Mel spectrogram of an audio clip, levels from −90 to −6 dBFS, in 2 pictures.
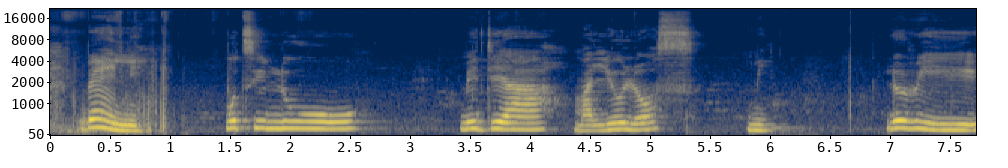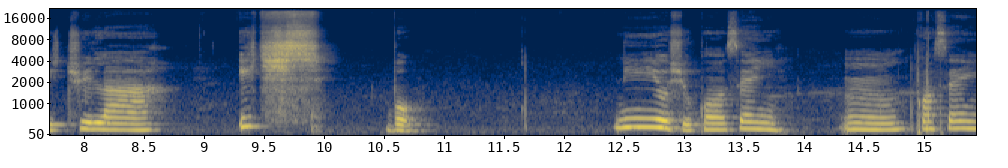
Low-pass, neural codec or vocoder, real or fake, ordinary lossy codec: none; none; real; none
